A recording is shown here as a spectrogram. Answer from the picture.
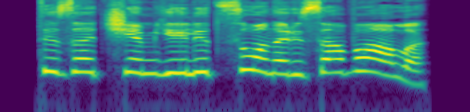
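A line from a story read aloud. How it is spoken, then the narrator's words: Shouting. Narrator (Russian): кричала она на Катю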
